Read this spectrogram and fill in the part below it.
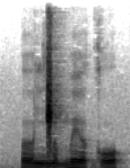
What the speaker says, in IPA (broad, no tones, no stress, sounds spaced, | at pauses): ə ŋ͡ǁ ə m e ə̯ ɡ o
